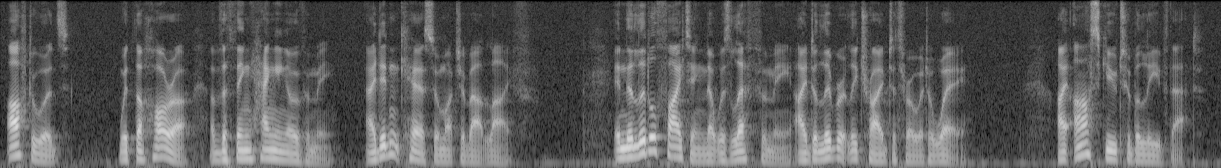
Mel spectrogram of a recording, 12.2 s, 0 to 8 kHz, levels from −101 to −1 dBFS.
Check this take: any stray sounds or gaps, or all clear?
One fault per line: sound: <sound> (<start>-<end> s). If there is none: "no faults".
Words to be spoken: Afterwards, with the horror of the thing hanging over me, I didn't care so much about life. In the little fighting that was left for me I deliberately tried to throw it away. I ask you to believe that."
no faults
